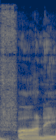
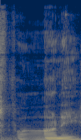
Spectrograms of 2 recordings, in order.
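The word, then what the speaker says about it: Fani: treated you very unfairly she go by the name of fonnie even though it's F A ni I she wants to pronounce fonnie she's little little French little French accent and her lover and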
